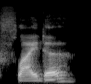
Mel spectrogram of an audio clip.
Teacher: you just do a light quick Little D instead of actually tapping it you could do that but we're probably just going to tap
